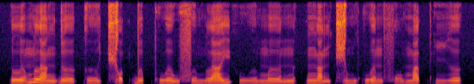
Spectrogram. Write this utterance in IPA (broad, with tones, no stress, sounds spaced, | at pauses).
l ə̰˧˥ m l a˧˩ ŋ ɗ əː˧˩ k ə̤ː˨˩ t͡ɕ ɔ˨˩ t̚ ɓ ə˨˩ p̚ k w ə˧˩ w f ə̤˨˩ m l a˨˦ j ʔ ṳ˨˩ ə̯ m ə˧˩˨ n | ŋ a̰˧˨ ŋ t͡ɕ ə̤˨˩ m k w ə̰˧˨ n f ɔ̤˨˩ m a˦˥ t̚ k i˨˦ ə̯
